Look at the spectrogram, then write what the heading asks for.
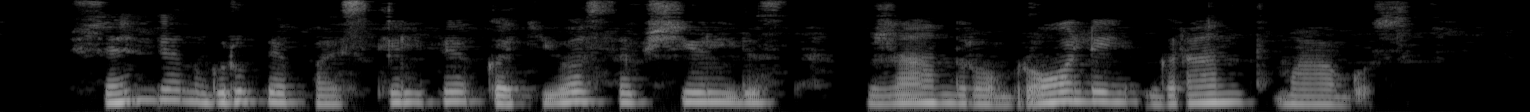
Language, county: Lithuanian, Kaunas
